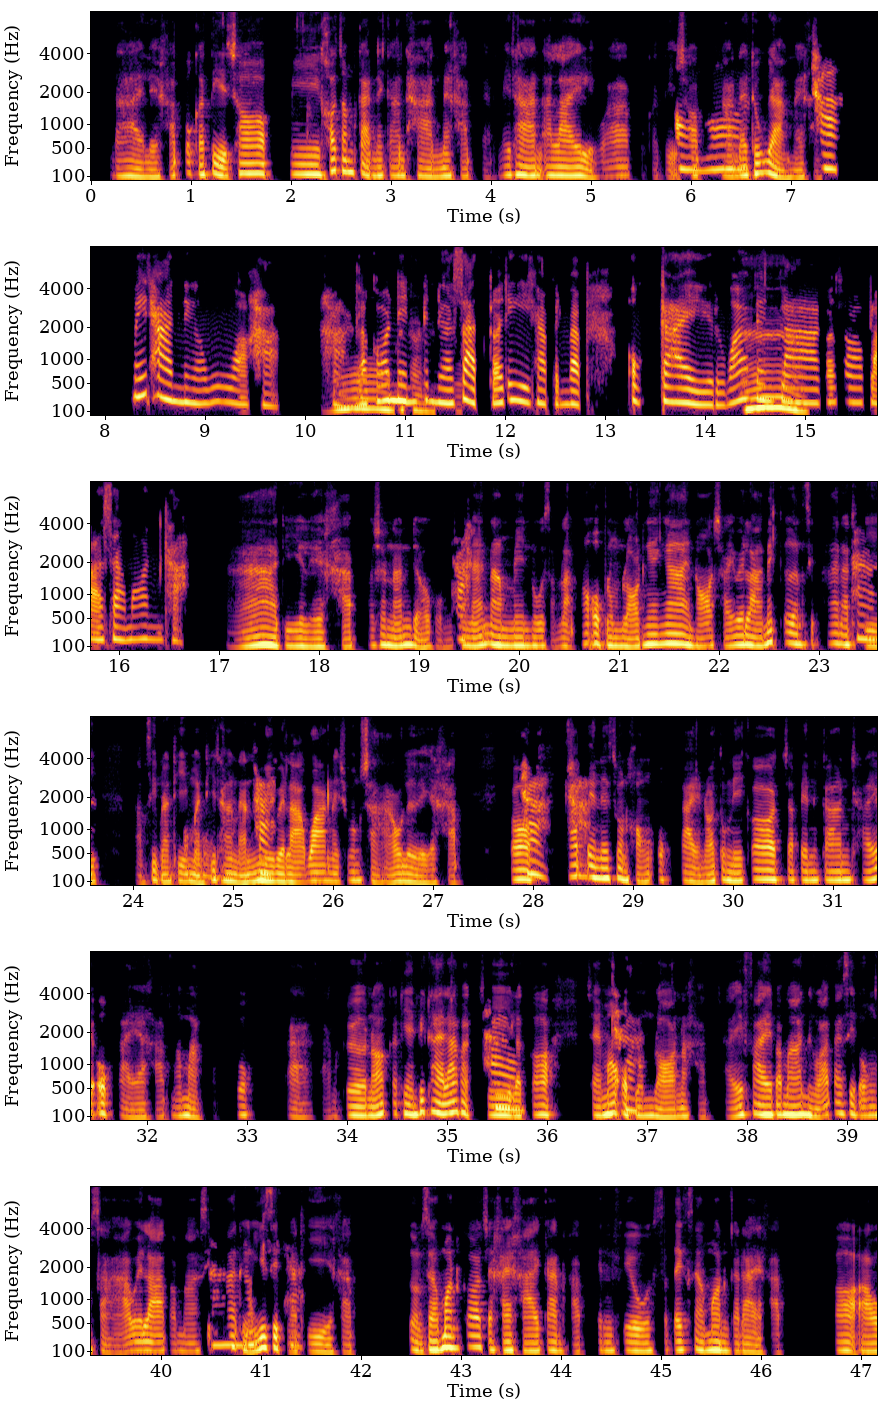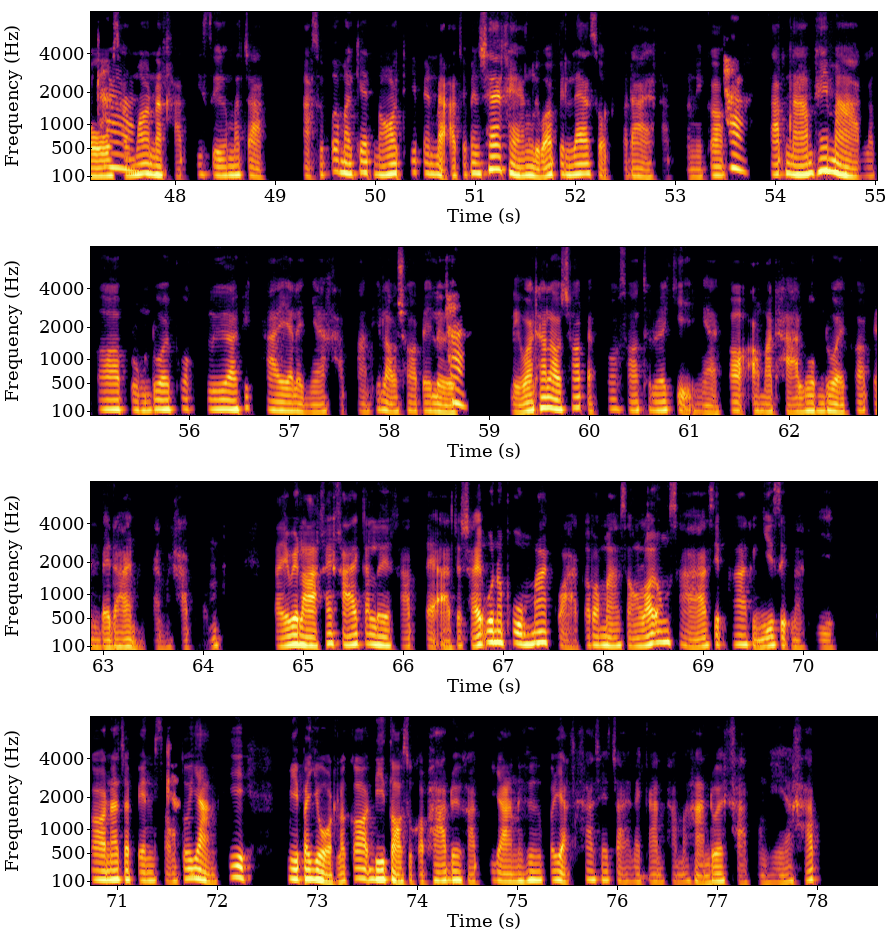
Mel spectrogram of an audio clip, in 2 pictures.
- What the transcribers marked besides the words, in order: tapping
- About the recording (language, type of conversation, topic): Thai, advice, ทำอาหารที่บ้านอย่างไรให้ประหยัดค่าใช้จ่าย?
